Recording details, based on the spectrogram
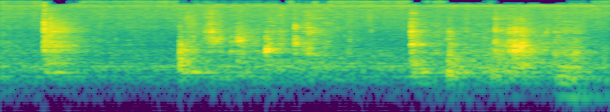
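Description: Mutton biryani gravy with salt is being stirred in a pot for a purple yam biryani, giving a few scraping, sloshing strokes with a light sizzle beneath, fairly close and with no talking.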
